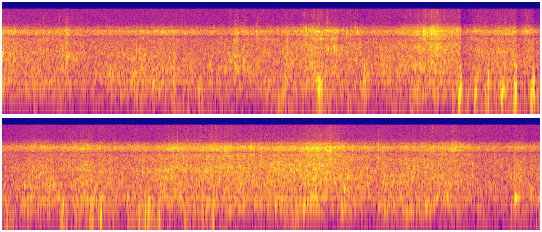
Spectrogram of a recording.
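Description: Water rushing and lapping against the hull of a small centreboard sailing dinghy under way in a light chop, with wind buffeting the microphone. A quick run of sharper slaps comes about halfway through.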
